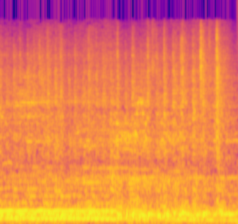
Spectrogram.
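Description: Live rock band music: electric guitar and bass holding sustained notes.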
